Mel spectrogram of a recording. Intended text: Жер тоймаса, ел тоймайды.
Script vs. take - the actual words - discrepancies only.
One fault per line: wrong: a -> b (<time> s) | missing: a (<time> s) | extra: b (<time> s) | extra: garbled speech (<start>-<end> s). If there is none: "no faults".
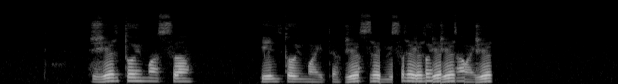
extra: garbled speech (3.4-4.9 s)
